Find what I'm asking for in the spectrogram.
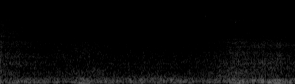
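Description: Ocean waves and wind at a beach, a soft continuous rushing wash with gusty rumble against the microphone, steady and faint, with no talking.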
